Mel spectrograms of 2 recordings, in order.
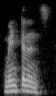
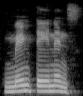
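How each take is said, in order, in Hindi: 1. बीच वाला अक्षर 'ten' जैसा सुनाई देता है। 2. बीच वाला अक्षर 'tain' जैसा सुनाई देता है। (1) "इसकी सही प्रोनाउंसिएशन होती है मेंटेनेंस" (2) "हम इसको बोलते हैं मेंटेनेंस। ऐसा बोलोगे तो फिर टी ए आई एन लिखने की कोशिश करोगे"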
